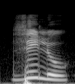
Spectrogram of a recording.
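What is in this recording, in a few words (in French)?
"VELO", French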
